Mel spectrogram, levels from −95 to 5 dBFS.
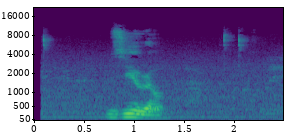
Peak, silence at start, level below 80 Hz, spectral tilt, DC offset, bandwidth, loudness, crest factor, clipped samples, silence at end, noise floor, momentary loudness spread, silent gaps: -12 dBFS; 0.05 s; -66 dBFS; -6 dB/octave; under 0.1%; 11 kHz; -26 LUFS; 18 dB; under 0.1%; 0.1 s; -51 dBFS; 26 LU; none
